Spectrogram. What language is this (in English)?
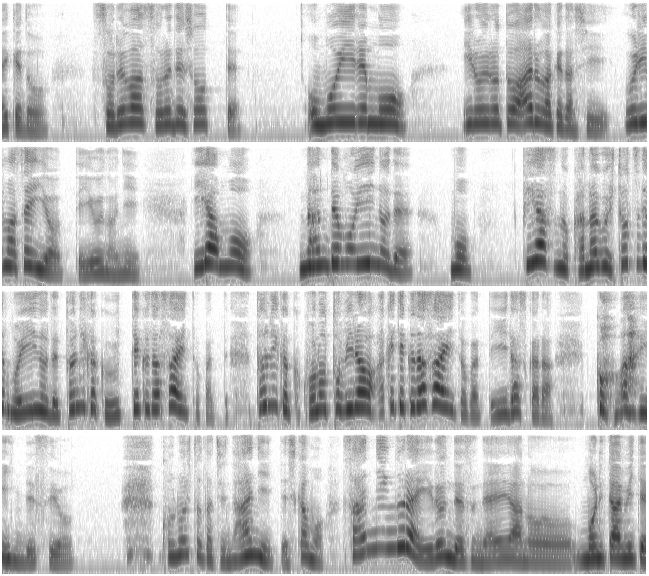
Japanese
